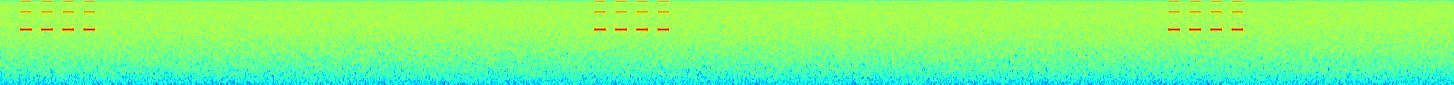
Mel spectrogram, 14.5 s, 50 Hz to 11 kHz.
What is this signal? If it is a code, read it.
Alarm pattern, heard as an alarm's beeps, played three times, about 3400 Hz. Temporal four. Carbon monoxide.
